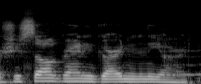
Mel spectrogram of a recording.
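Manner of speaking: ordinary delivery, nothing marked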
